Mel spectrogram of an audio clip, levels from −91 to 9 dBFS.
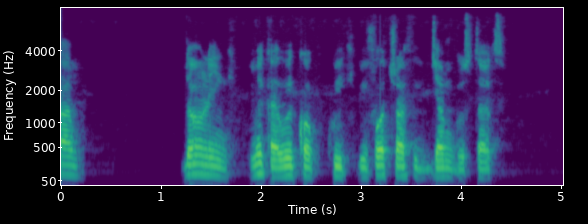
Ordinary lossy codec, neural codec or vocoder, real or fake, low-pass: none; vocoder, 24 kHz, 100 mel bands, Vocos; fake; 7.2 kHz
